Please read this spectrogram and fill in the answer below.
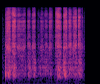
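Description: Short intro sound effect: a dry, scratchy rustle like a pen scratching on paper, in two quick runs, cut off cleanly after about a second and a half.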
